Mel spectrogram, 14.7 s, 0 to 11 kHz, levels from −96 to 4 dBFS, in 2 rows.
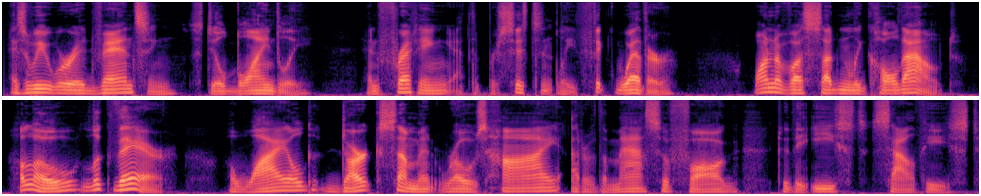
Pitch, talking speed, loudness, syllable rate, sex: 100 Hz, 155 wpm, -22 LUFS, 4.4 syllables/s, male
